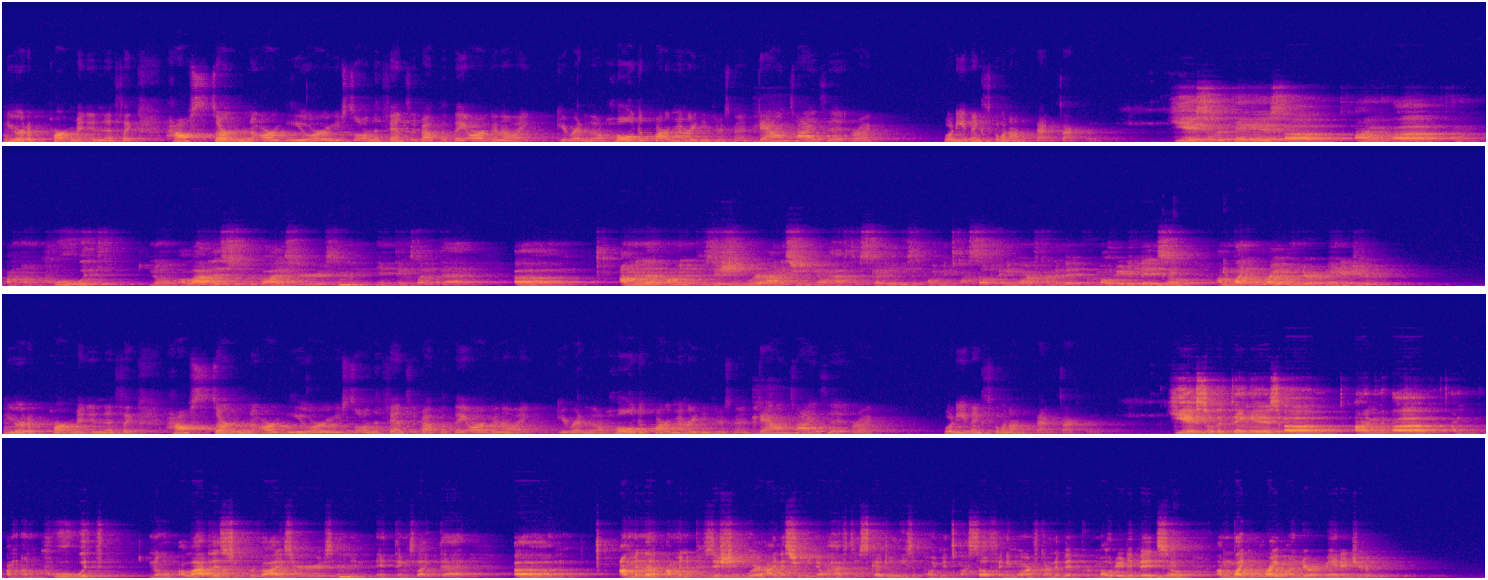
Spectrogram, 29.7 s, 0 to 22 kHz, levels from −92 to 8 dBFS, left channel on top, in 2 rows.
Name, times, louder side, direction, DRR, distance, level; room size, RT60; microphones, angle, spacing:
voice 1, 0.0-5.3 5.5-8.7 9.4-10.9 18.2-18.4 26.4-26.6, left 2 dB, 10° left, 3 dB, 0.4 m, -29 dB
voice 2, 11.7-13.2 13.5-14.6 14.9-15.7 16.3-19.4 20.0-20.5 21.0-26.6 27.0-28.6, right 3 dB, 50° right, 3 dB, 1.3 m, -26 dB
11.5 x 5.3 x 5.0 m, 1.5 s
head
